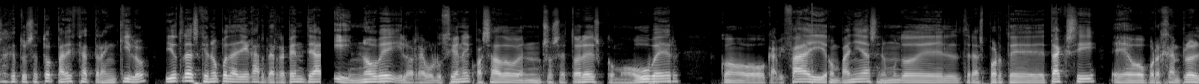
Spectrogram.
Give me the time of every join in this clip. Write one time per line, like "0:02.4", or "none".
0:01.5
0:03.2
0:04.7
0:08.3
0:11.0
